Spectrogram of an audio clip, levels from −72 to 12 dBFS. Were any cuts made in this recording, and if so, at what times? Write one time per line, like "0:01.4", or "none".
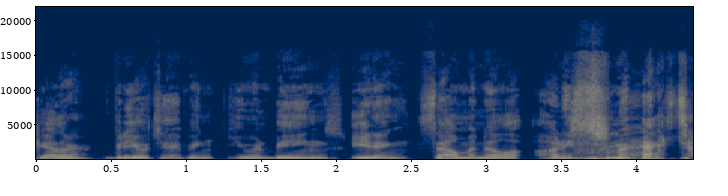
none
